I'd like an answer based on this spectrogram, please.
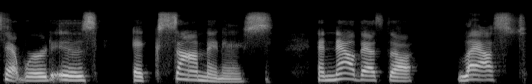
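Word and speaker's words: exámenes: we pronounce that word once I make that particular word plural changes the stress pattern I have to write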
